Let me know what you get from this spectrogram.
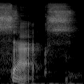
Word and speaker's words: Sach: Now that's spelled S-A-C-H. So I assume it's pronounced sax.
